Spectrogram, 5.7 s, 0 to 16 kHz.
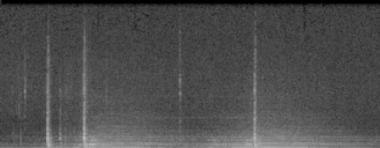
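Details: Infiniti G37S V6 with manual transmission, restarted and revved: two clean throttle blips rising smoothly and settling back to an even idle, no knocks or rattles; healthy V6.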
